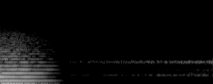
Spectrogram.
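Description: Background music: a loud held chord fades out about half a second in. After a moment of near silence, a soft new held chord slowly swells in.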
